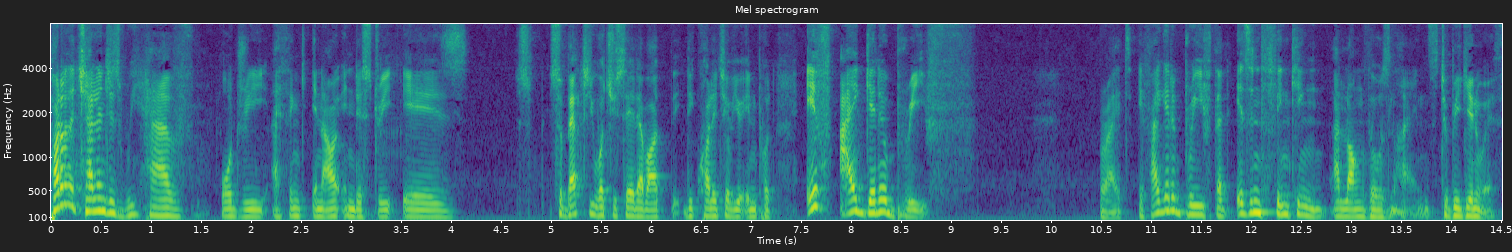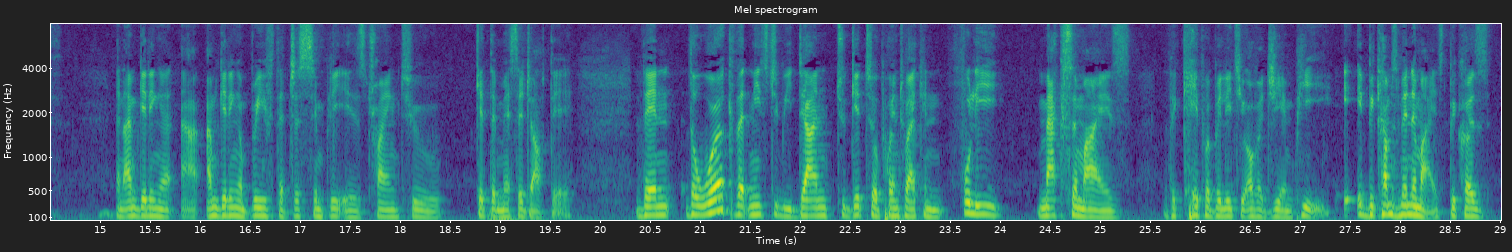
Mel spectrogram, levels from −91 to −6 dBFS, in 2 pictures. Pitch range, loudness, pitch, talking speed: 100-130 Hz, -21 LUFS, 115 Hz, 190 wpm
